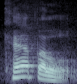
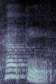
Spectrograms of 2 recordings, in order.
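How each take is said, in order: First: క్యాటల్ with an audible short "uh" before the L; schwa shown. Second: క్యాటిల్ with the vowel nearly dropped, straight into L; syllabic L. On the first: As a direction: sound out the weak vowel in క్యాటల్. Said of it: "ఆ పలికి పలకకుండా ఉంటుంది". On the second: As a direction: let the L carry the end of క్యాటిల్. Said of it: "ఎల్ పలుకుతుంది". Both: Shown as a demonstration.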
